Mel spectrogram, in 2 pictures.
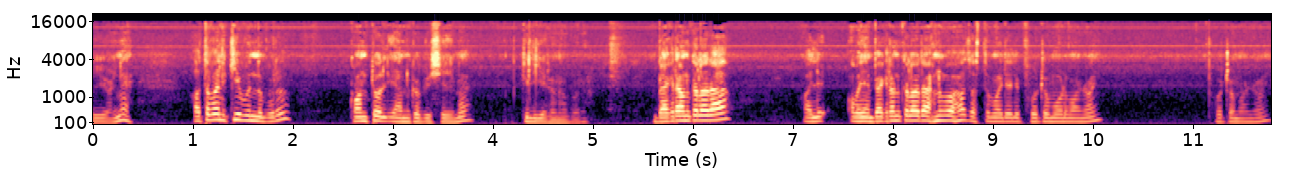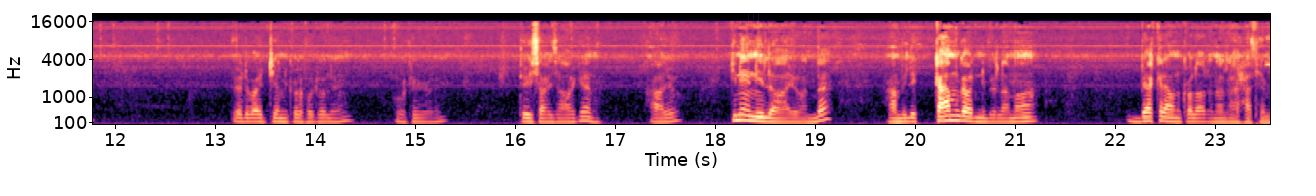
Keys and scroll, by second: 20.6 ctrl+n.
